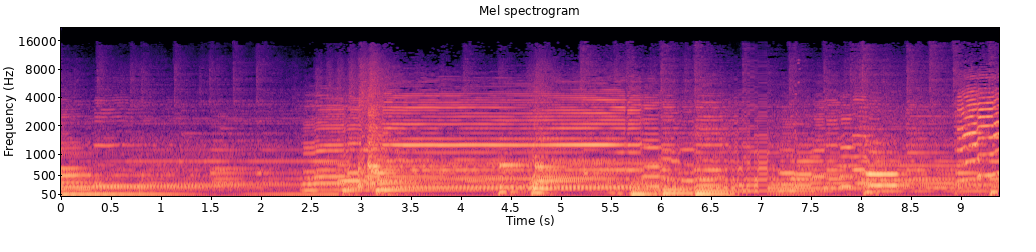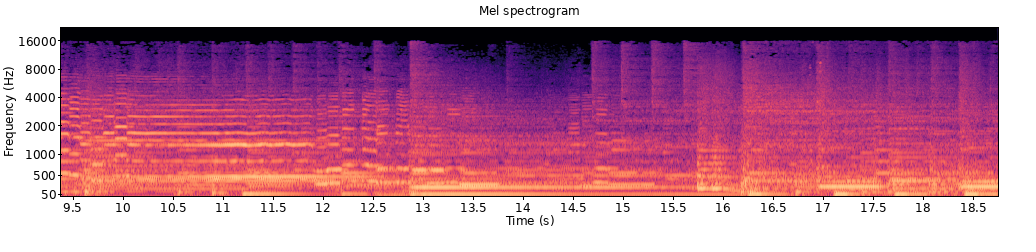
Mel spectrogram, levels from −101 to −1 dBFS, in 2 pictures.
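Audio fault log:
6.68–7.07 s, robotic sound from repeated short buffers: a rigid, metallic buzz at 133 Hz replaces the sound. Most of it is likely one repeated stretch of about 7.5 ms.
7.34–7.38 s and 16.87–16.97 s, corrupt frame decoded: damaged compressed frames were played anyway. This puts energy at wrong frequencies for a couple of frames, then several.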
